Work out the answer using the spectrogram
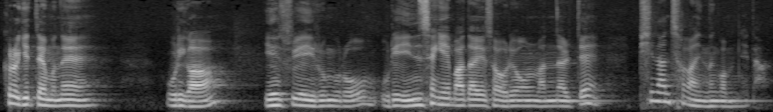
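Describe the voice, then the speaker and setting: A male pastor preaching a sermon, speaking conversationally and asking the congregation questions, then rising to loud exhortation. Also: mid-range voice, moderate pace. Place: church sanctuary.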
